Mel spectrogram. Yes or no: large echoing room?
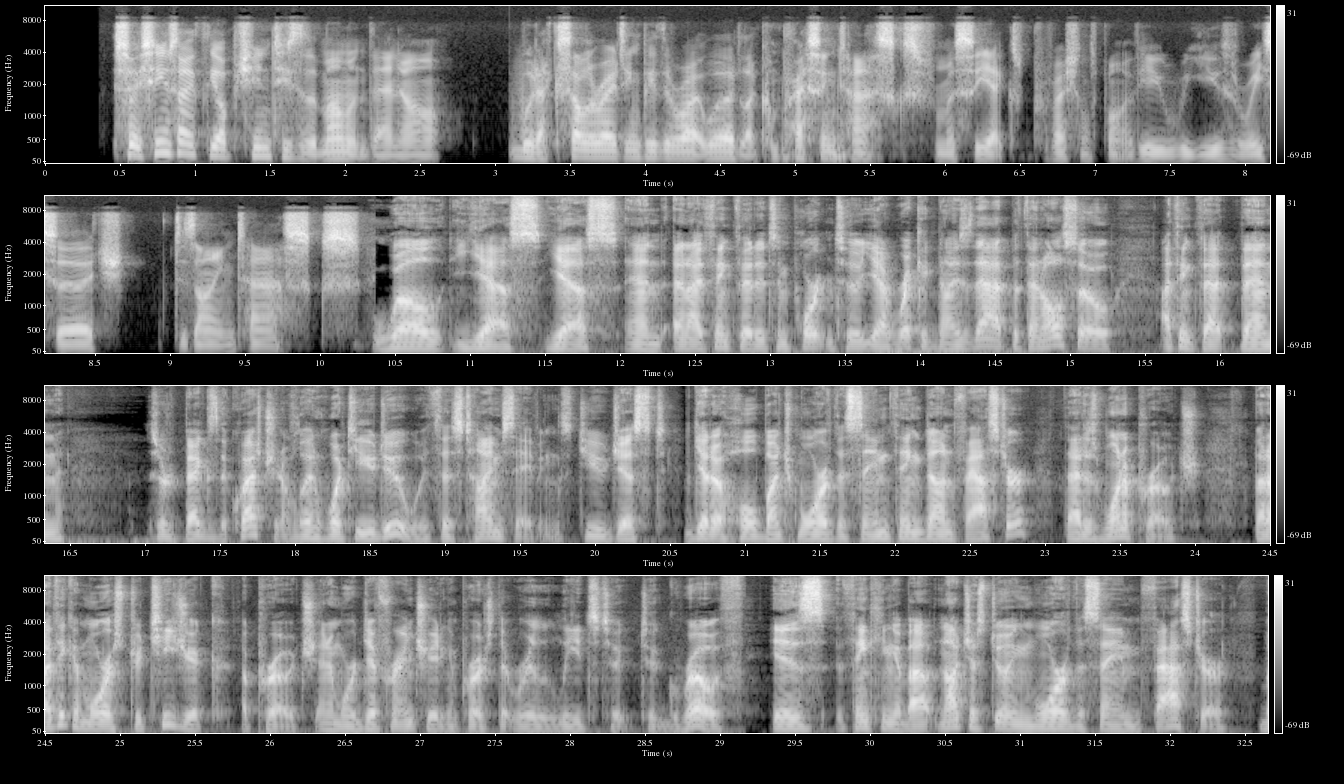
no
